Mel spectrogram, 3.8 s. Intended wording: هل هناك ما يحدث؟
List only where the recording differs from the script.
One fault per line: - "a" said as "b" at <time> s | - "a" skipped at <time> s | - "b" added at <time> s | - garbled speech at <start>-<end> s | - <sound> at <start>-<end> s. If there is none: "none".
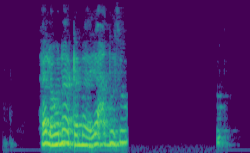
none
